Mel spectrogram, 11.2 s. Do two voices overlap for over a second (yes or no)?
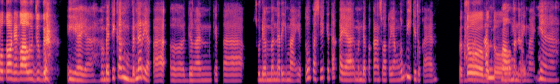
yes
